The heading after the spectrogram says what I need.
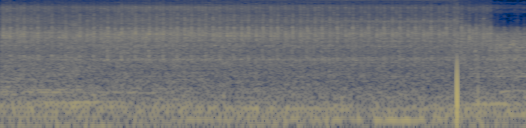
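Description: Petrol engine idling with a slightly uneven, lumpy beat under a steady hiss; a rough idle typical of a vacuum leak.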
